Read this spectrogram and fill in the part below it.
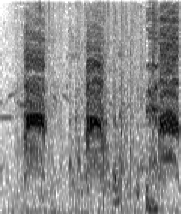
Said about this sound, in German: Was ist denn mit dem Raben? Ach, der will nur spielen. Stimmt's? Oder hast du uns etwas zu sagen? Spielen? Ja, Raben haben einen sehr ausgeprägten Spieltrieb.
